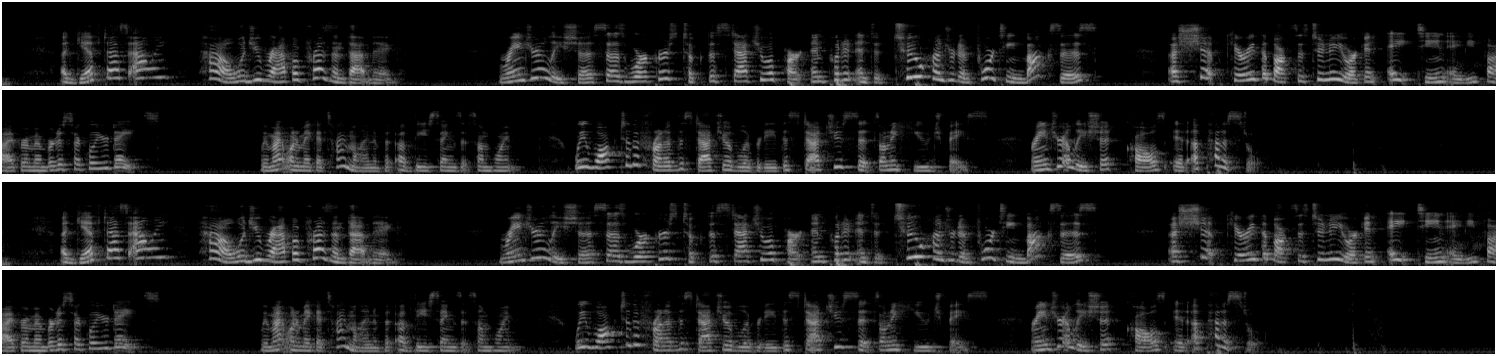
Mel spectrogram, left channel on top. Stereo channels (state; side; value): normal; both; correlation 0.53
